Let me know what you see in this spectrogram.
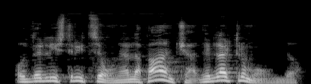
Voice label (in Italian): "strizzone", crespinese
